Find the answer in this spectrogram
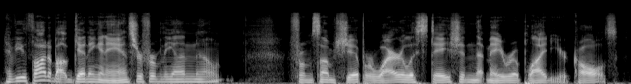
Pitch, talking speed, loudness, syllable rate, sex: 110 Hz, 200 wpm, -17 LUFS, 5.5 syllables/s, male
